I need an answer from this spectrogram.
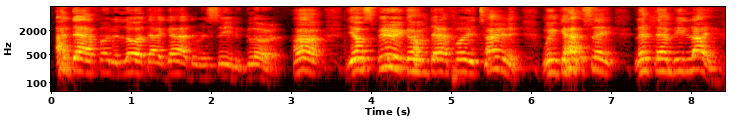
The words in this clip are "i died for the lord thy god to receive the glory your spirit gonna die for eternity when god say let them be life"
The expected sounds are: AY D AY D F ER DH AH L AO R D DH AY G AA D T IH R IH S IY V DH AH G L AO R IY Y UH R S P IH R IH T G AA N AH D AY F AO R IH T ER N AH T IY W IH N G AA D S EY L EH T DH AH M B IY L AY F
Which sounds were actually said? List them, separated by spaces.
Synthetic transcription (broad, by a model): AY D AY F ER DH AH L AO R D DH AY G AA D T IH R IH S IY V DH AH G L AO R IY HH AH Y S P IH R IH T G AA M D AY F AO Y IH T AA AH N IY W IH N G AA D S EY L EH T DH AH M B IY L AY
